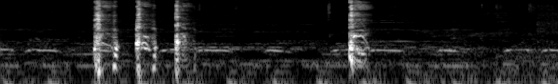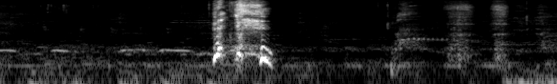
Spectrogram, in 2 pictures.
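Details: Person feeling unwell, eyes watering: several short, sharp sneezes, then a long forceful nose blow, with steady background music.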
